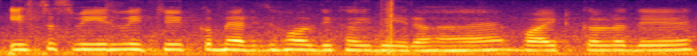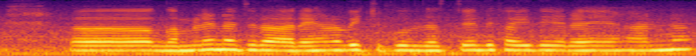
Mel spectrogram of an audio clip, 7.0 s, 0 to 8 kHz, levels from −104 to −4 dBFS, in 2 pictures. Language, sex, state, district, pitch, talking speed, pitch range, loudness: Punjabi, female, Punjab, Fazilka, 225 Hz, 205 wpm, 215-240 Hz, -13 LUFS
